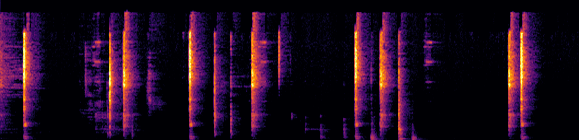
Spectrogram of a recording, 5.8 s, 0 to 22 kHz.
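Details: Repaired Gallagher MR2500/MR5000 fence energizer under load, both lights flashing, about 35–38 output joules: crisp ticking snaps roughly once a second, steady and even; normal pulsing under load.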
